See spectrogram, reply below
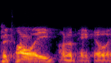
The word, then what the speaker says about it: Vitali Potapenko: Is it Potapenko? Does he have a special pronunciation? – I don't think so. I think that's how it is. – Oh, Vitali Potapenko. – Vitali Potapenko. I think pretty sure that's it.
